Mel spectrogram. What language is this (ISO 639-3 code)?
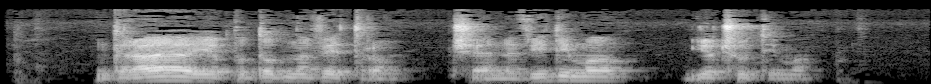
slv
